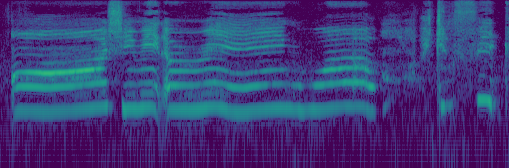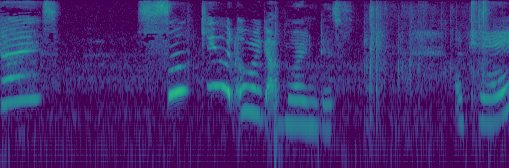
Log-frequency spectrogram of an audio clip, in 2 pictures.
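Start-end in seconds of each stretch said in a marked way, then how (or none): 0.1-5.7 slow, higher, moved voice; touched delight. Real, not acted. Finding a handmade ring. 6.5-7.4 very high, loud squeal of delight; excited squeal. Real, not acted. Squealing over the ring.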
